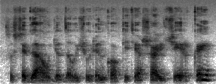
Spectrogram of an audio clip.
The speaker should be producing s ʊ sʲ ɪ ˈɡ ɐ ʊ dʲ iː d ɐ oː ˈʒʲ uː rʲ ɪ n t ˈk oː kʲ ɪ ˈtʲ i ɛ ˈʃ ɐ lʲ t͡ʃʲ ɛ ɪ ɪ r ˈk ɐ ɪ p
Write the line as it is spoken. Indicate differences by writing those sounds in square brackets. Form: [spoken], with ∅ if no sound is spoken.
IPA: s ʊ sʲ ɪ ˈɡ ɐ ʊ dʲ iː d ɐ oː ˈʒʲ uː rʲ ɪ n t ˈk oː kʲ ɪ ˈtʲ i ɛ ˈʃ ɐ lʲ t͡ʃʲ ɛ ɪ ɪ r ˈk ɐ ɪ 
